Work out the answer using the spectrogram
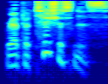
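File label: "repetitiousness", British English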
